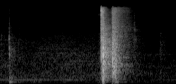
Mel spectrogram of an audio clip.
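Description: A nail gun fires with a sharp bang.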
